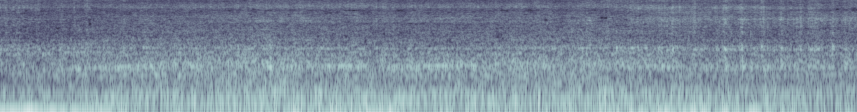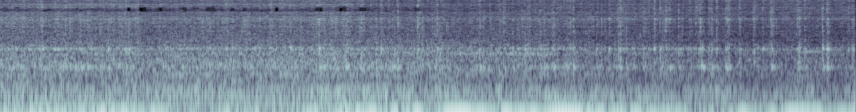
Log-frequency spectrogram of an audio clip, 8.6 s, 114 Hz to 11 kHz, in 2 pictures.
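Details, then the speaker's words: Frank's 250 CID six-cylinder with new Daytona carburetor and fuel pressure regulator, hot restart at zero PSI: low uneven chugging drags several seconds before settling; fuel suspected still leaking into carburetor, less bad than before regulator. "So, what that tells me is that there's still fuel leaking into that carburetor. Uh when there was like 6 PSI during that last startup it fired right up. Uh didn't have to do anything. This time, there was zero PSI and I had to crank it a little bit."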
